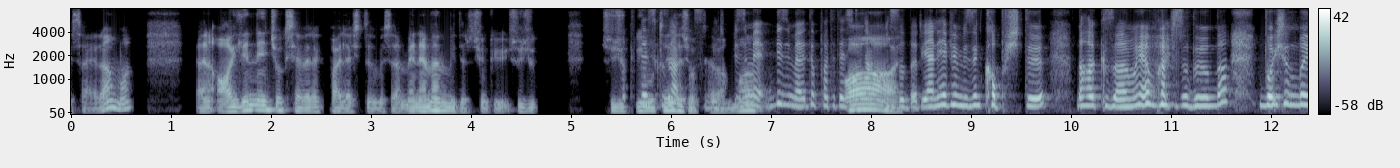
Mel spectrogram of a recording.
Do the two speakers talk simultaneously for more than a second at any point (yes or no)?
yes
